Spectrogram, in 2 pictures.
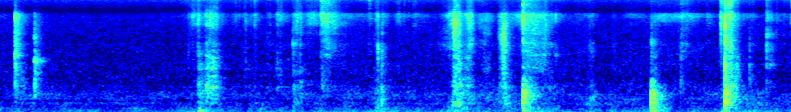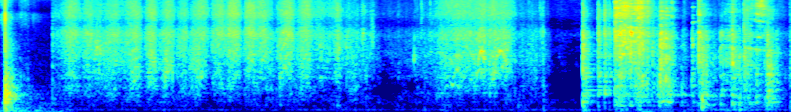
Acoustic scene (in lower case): kitchen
